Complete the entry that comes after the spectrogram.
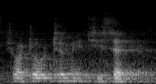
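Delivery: ordinary talk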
